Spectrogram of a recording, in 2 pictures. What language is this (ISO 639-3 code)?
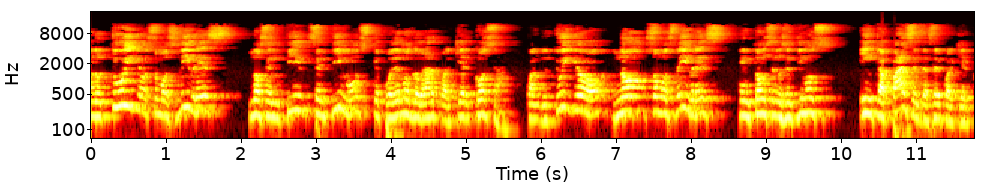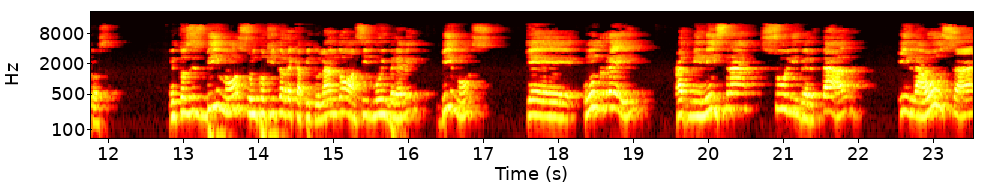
spa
